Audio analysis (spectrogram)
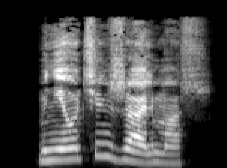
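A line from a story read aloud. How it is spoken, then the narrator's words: Very calm. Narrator (Russian): проговорил очень спокойно наконец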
